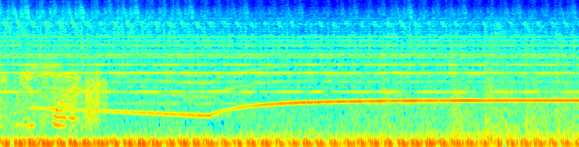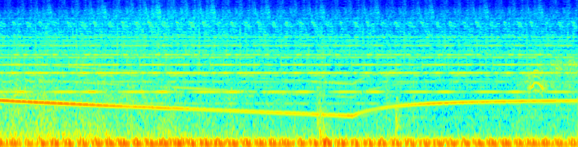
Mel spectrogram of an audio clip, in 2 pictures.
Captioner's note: sirens wailing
